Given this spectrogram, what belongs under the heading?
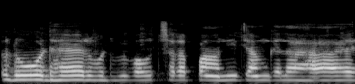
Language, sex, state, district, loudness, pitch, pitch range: Hindi, female, Jharkhand, Sahebganj, -16 LUFS, 200 Hz, 195-205 Hz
